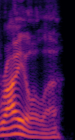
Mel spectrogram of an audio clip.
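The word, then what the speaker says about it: Raiola: Dylan Rola can continue sorry Dylan Rola it's in the pronunciation guide of the Oregon media notes so we all have to just deal with it and uh pronounce it correctly now unless what if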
